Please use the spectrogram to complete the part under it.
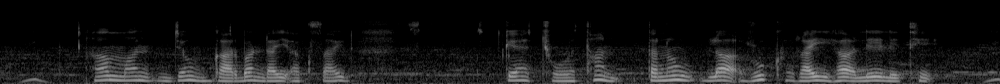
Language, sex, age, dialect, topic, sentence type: Chhattisgarhi, female, 36-40, Western/Budati/Khatahi, agriculture, statement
